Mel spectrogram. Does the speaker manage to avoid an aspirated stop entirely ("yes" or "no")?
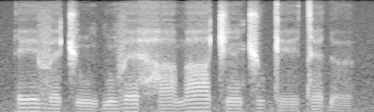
yes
